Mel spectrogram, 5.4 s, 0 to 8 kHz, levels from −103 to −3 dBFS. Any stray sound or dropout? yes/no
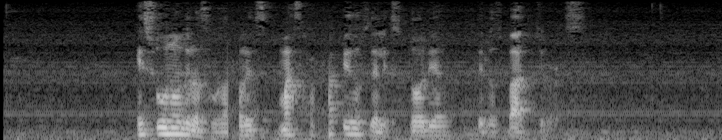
yes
